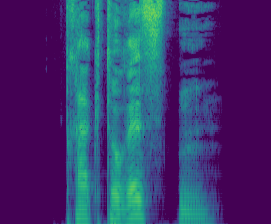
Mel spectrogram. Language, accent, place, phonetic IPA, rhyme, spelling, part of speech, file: German, Germany, Berlin, [tʁaktoˈʁɪstn̩], -ɪstn̩, Traktoristen, noun, De-Traktoristen.ogg
- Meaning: plural of Traktorist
